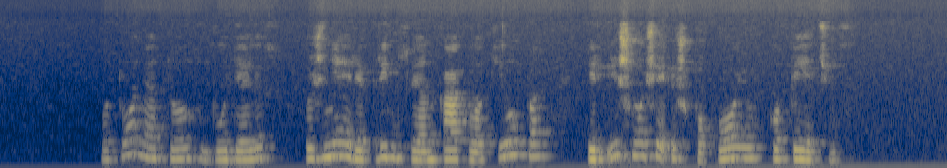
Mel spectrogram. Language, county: Lithuanian, Vilnius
